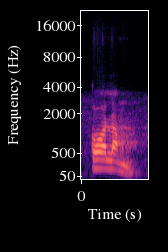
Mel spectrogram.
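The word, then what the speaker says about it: column: एन को silent रखते जैसे कॉलम कॉलम में आखिरी अक्षर एन है उससे पहले एम है तो यहां पर एन को हम उच्चारित नहीं करेंगे इसको ओनली हम कॉलम पढ़ेंगे क्या पढ़ेंगे कॉलम ऐसे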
